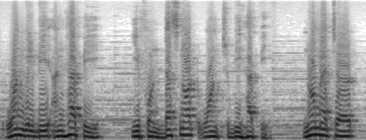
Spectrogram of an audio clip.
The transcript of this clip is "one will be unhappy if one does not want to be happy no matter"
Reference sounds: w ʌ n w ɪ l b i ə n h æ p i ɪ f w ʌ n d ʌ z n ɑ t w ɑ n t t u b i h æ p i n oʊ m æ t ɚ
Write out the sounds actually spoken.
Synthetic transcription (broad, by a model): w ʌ n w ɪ l b i ə n h æ p i ɪ f w ʌ n d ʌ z n ɑ t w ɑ n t t u b i h æ p i n oʊ m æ t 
